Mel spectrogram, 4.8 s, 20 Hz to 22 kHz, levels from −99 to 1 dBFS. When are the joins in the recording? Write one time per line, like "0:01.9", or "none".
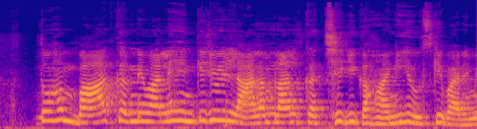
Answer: none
